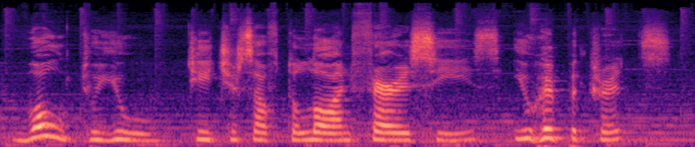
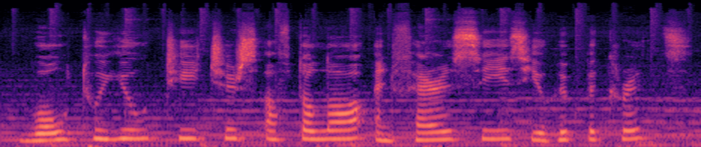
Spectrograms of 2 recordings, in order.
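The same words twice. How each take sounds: First: It is said in a harsh, angry tone. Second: It is said in a soft, gentle tone. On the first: The speaker calls it right. "you sound angry" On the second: The speaker calls it wrong. "Do you think I said this gently?"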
